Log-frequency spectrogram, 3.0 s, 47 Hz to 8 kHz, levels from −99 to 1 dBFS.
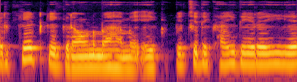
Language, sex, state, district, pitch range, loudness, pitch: Hindi, male, Chhattisgarh, Sarguja, 120-145 Hz, -16 LUFS, 140 Hz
